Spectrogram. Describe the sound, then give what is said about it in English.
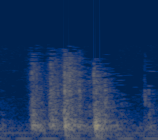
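A locked door's handle is rattled and tried several times in quick succession, a few short clunks and jiggles, with nothing giving way; the door is locked from inside. “Strange. The door is locked from inside.”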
